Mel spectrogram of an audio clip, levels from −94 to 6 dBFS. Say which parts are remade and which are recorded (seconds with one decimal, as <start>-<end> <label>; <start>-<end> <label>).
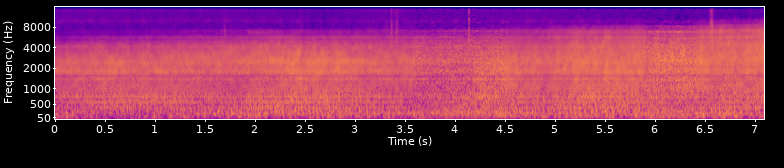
0.0-3.6 remade; 3.6-4.5 recorded; 4.5-5.9 remade; 5.9-6.4 recorded; 6.4-7.1 remade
